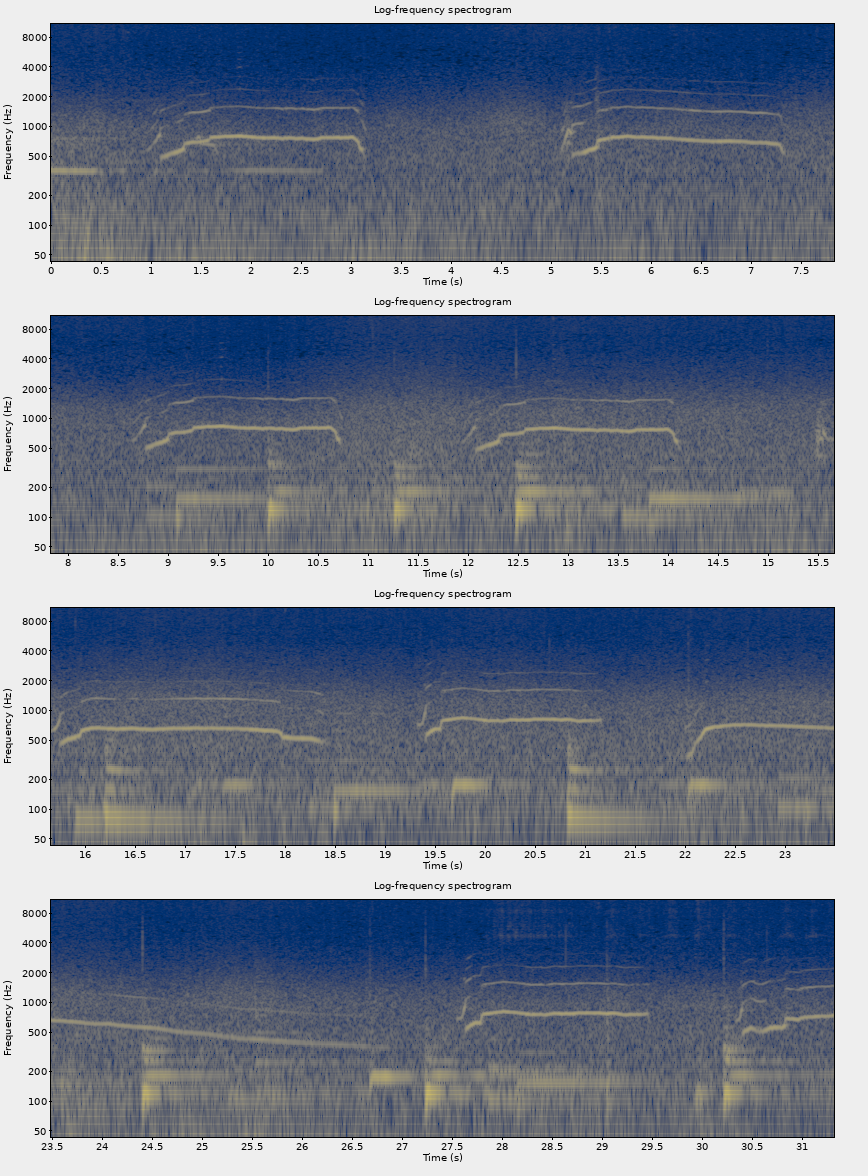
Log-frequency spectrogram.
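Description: Wolves howling over and over: long held howls that rise, hold and drop away, roughly every four seconds, with one long howl sliding steadily down in pitch about two-thirds of the way through. Under the howls, slow low instrumental notes play.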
